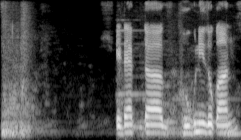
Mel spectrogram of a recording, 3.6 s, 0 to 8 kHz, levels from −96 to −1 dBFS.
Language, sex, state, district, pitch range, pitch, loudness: Bengali, male, West Bengal, Paschim Medinipur, 155-175 Hz, 165 Hz, -16 LUFS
